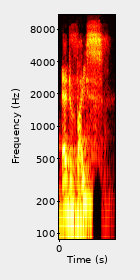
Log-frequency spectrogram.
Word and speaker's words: advice: Advice is not voiced. There is no Advice. vibration in advice.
